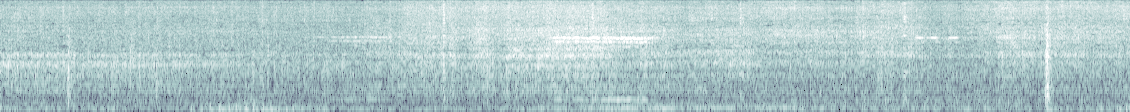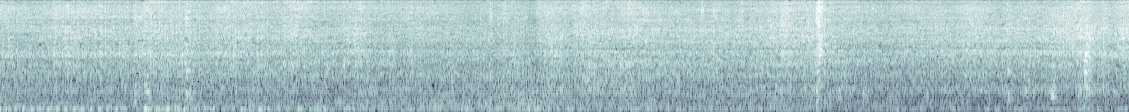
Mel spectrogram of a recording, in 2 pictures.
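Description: Spice paste sautéed with potato, stems and vegetables in a pan, a soft continuous sizzle with faint occasional stirring, fairly quiet and steady throughout with no voices.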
